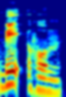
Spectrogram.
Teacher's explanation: kita ganti suara nunnya diganti dengan suara mim, maka ditandai dengan mim kecil di atas katanya atau di atas huruf nunnya, supaya kita membaca nun sukunya diganti dengan mim. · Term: iqlab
